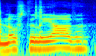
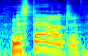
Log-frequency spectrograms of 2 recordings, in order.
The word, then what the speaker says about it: nostalgia: Nostaliaga? Nostalgia.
